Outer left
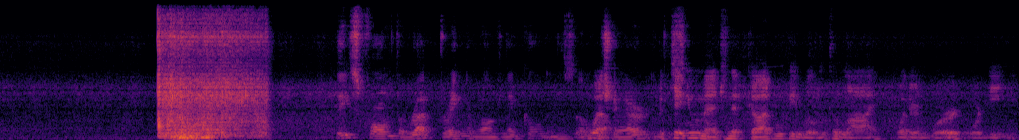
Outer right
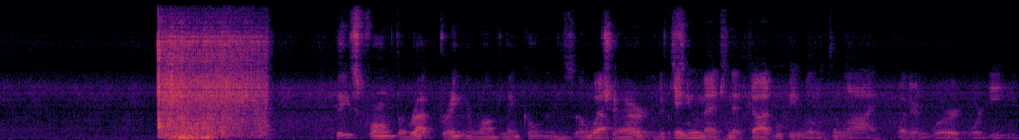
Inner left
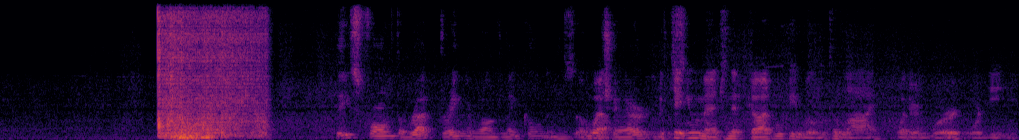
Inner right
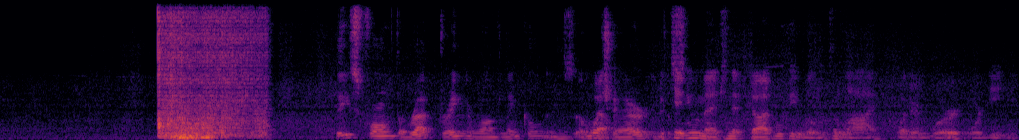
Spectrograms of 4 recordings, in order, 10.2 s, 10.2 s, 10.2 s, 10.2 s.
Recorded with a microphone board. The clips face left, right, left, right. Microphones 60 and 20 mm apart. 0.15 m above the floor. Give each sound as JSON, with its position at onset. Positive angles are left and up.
{"t": 1.6, "sound": "a splash", "side_deg": 10, "distance_m": 0.5}
{"t": 3.4, "sound": "a man speaking", "side_deg": -20, "distance_m": 1.1}
{"t": 5.9, "sound": "a man speaking", "side_deg": 35, "distance_m": 2.5}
